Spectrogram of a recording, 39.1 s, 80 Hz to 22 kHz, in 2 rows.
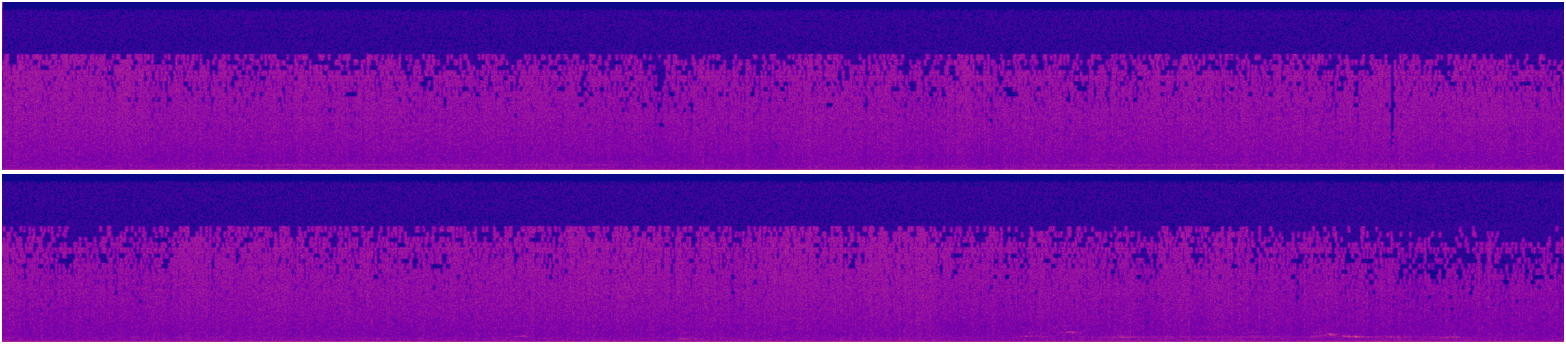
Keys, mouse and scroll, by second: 5.3 KP_0, 8.9 g, 15.1 click, 16.6 g, 23.5 click, 27.2 click.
